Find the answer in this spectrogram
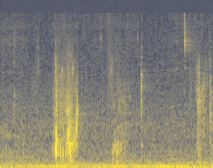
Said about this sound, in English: As I'm drinking from my water here.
